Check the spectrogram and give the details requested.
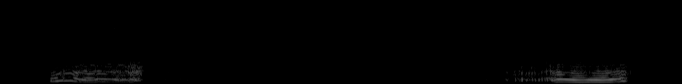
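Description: Two low, rattling snores about five seconds apart, on breathing in, against quiet room noise.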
